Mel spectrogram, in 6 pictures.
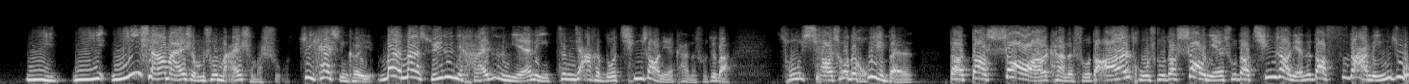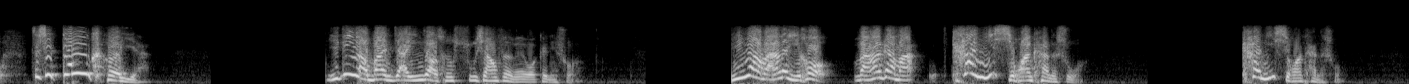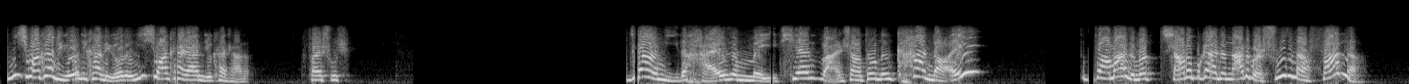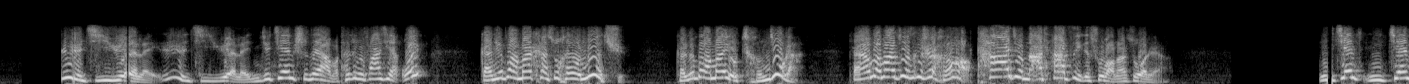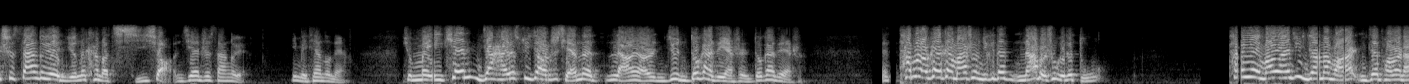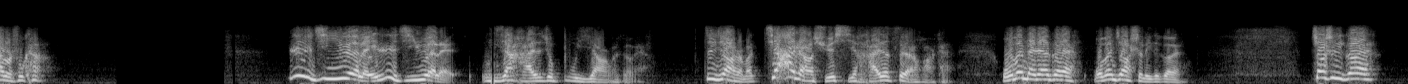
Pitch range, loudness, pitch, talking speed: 180-280 Hz, -14 LUFS, 220 Hz, 275 characters per minute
